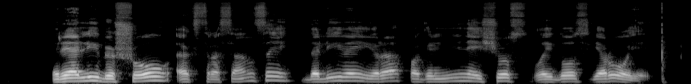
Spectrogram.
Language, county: Lithuanian, Klaipėda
